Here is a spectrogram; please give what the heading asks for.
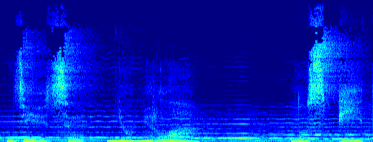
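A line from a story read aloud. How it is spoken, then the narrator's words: Whisper in ear. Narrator (Russian): пастор шепнул ему на ухо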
